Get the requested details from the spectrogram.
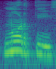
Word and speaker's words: Morty: Es que Adu, perdón si lo digo mal, Adult Swin eh, da luz verde a Rick and Murdoch, Morty, siempre me confundo, perdón.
